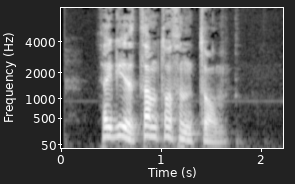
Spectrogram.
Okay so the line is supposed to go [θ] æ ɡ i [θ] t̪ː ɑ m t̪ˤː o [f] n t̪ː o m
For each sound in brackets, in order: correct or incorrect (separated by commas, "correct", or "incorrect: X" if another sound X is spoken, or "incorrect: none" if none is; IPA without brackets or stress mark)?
correct, incorrect: ð, incorrect: θ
